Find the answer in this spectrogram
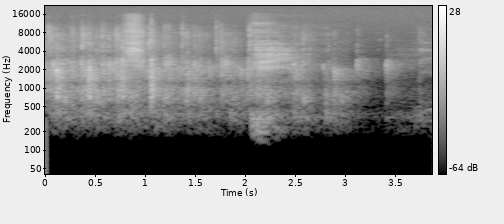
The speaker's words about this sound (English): If you're going to clap, give them a strong clap.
